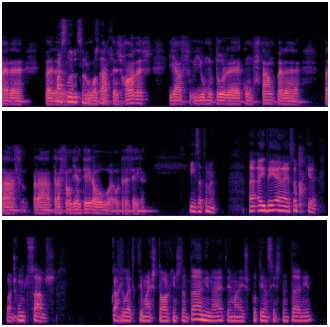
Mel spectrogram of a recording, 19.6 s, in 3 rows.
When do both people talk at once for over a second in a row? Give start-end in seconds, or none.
1.1-2.3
